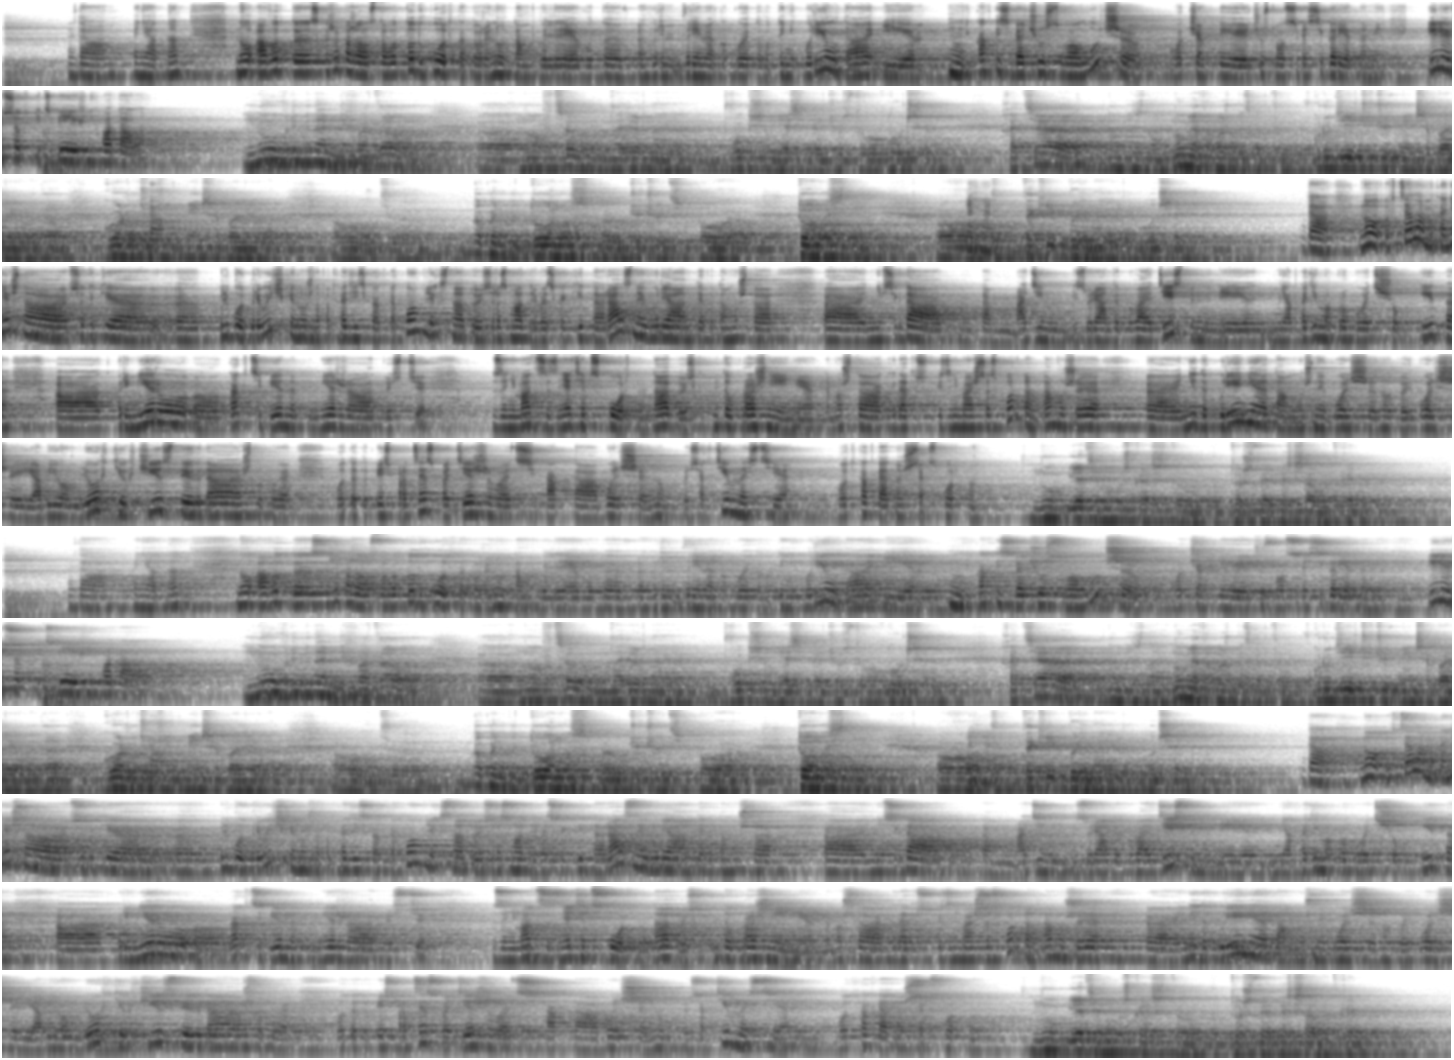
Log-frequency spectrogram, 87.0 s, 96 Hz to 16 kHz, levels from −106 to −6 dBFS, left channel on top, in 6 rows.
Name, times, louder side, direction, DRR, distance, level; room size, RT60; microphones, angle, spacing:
voice 1, 0.6-9.2 9.5-11.4 11.7-16.0 25.2-25.3 30.5-30.6 38.6-38.9 42.0-62.6 62.9-80.4 80.8-82.3, left 5 dB, 90° left, 9 dB, 0.5 m, -31 dB
voice 2, 16.9-41.0 82.7-86.0, equal, 5° right, -1 dB, 1.0 m, -34 dB
10.0 x 6.6 x 6.9 m, 2.9 s
head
